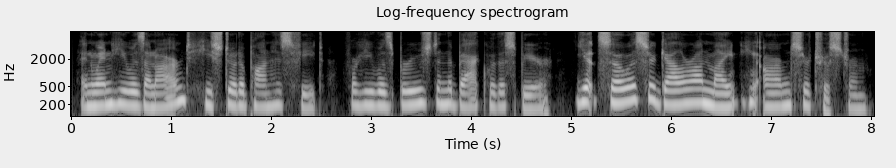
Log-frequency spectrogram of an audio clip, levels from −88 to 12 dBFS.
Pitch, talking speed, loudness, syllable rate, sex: 195 Hz, 225 wpm, -17 LUFS, 5.1 syllables/s, female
